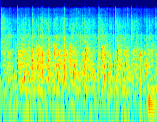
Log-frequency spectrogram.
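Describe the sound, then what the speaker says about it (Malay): An audience of UMNO headquarters staff and youth wing members claps at an evening political forum, dense close applause with distinct sharp hand claps throughout, alone and fairly loud. "beri tepukan"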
